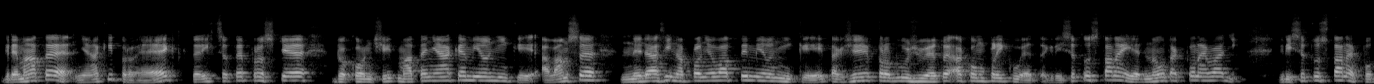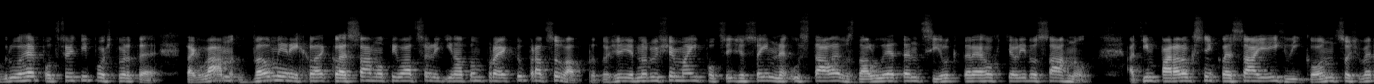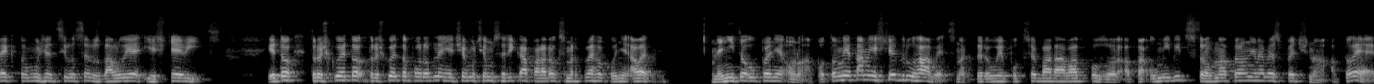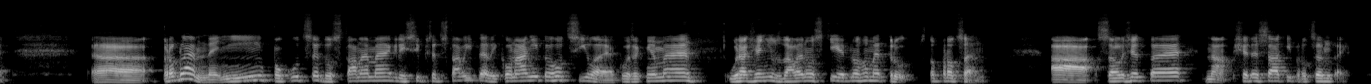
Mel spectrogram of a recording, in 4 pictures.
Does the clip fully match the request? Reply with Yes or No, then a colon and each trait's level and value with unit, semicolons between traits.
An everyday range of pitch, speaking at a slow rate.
No: average, 3.4 semitones; average, 160 wpm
